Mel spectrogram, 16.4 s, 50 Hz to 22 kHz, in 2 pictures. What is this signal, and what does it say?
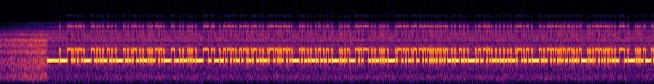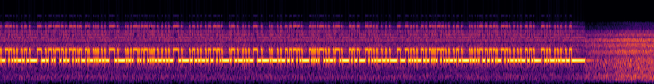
RTTY (75 baud, 850 Hz shift), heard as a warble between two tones, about 1600 Hz centre, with radio static. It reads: N0PZ6 M6TMU UHZ34 L22FV T6ELZ RDB0W QQ32P RIFVF D5YVG 2OAEP BGY5F YQ5W2 ZK9X8 RE3LV 1MN04 2FZIG Q8NK7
